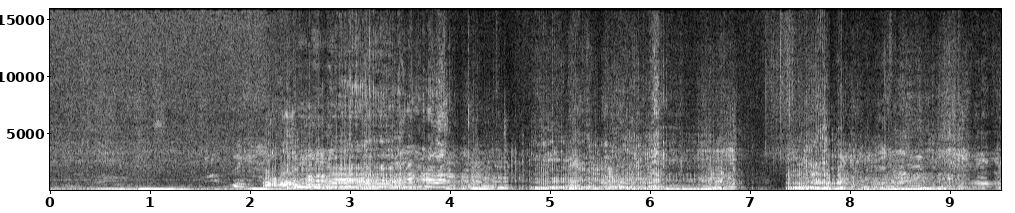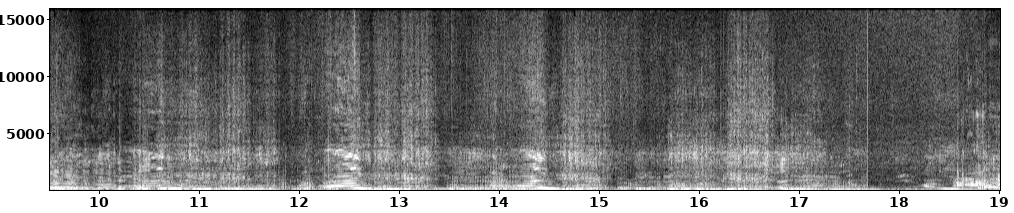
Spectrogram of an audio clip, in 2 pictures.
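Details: Lions roaring at night in the Central Kalahari, Botswana, near Haina Kalahari Lodge: deep, rumbling roars, low and heavy, with human voices faintly in the background.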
